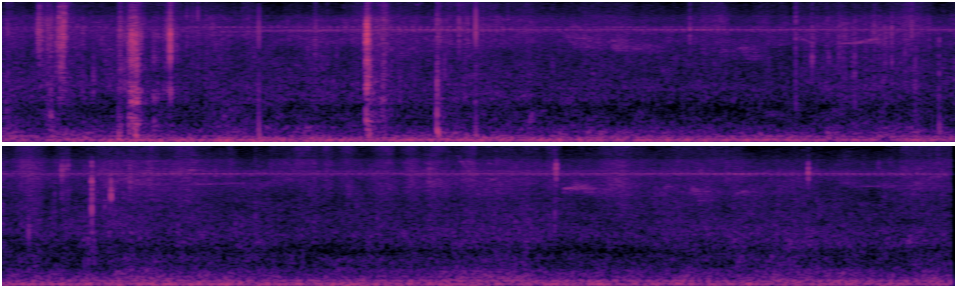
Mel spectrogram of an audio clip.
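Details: Outdoors at an abandoned school, footsteps and sharp clicks sound over a low rumbling background, with no animal voice heard.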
